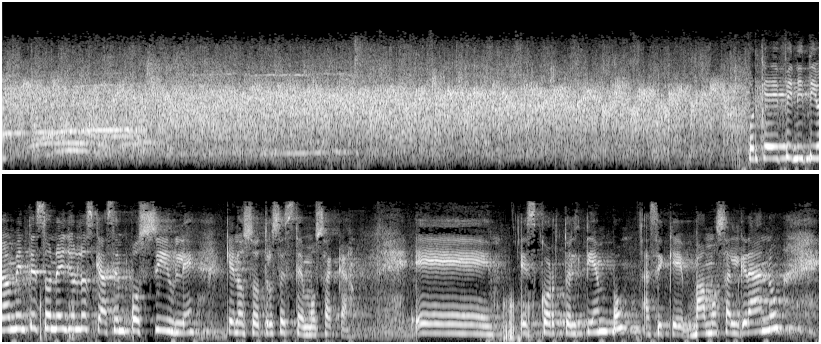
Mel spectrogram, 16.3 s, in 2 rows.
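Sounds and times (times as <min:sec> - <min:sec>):
audience clapping: 0:00.0 - 0:08.2
speech: 0:07.6 - 0:16.3.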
